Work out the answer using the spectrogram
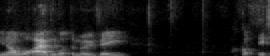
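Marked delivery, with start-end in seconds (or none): none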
